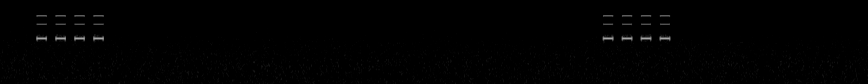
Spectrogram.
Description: Alarm pattern, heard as an alarm's beeps, played twice, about 3350 Hz. Temporal four. Carbon monoxide.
